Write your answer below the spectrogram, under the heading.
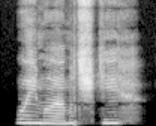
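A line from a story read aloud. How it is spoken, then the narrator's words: Languid sigh, three voices. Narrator (Russian): томно вздохнули три голоса сразу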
